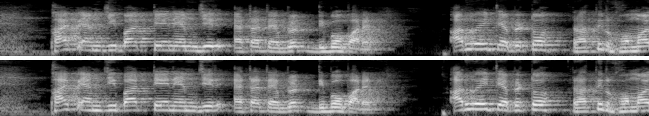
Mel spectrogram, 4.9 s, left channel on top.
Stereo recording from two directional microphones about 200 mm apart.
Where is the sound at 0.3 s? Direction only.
30° right (ahead or behind).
